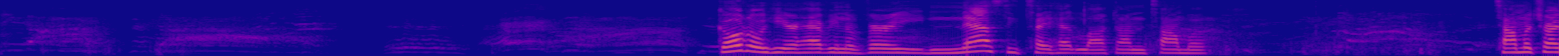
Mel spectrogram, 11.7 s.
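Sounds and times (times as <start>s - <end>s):
chant-like shouts: 0.0s - 5.4s, 9.0s - 11.2s
wrestling crowd cheering: 0.0s - 5.4s, 7.9s - 11.3s
speech: 5.4s - 9.2s, 11.2s - 11.6s.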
